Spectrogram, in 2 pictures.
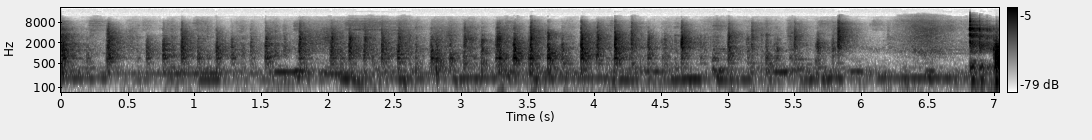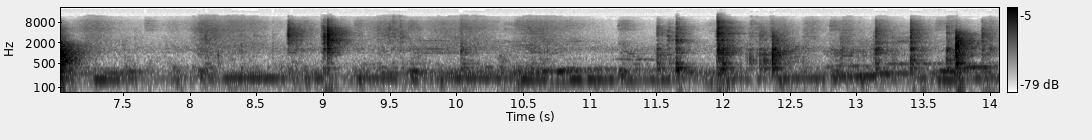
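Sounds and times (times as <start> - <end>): clicks and taps handling a wing: 0.0 - 6.0.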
